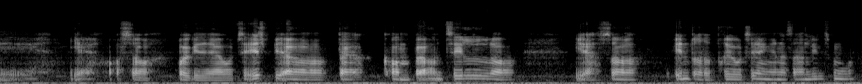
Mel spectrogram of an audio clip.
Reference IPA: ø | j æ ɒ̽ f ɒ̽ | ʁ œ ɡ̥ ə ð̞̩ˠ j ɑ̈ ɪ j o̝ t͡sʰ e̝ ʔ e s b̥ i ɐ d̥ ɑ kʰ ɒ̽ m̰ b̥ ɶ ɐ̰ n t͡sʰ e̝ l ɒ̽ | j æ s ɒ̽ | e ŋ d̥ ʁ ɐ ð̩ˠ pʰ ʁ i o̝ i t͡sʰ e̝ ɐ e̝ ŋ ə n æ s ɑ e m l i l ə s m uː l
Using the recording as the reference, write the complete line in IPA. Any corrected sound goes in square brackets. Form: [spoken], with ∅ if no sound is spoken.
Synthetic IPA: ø | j æ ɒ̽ [s] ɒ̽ | ʁ œ ɡ̥ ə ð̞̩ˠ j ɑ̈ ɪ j o̝ t͡sʰ e̝ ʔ e s b̥ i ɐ d̥ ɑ kʰ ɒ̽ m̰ b̥ ɶ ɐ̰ n t͡sʰ e̝ l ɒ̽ | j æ s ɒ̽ | e [n] d̥ ʁ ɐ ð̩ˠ pʰ ʁ i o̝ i t͡sʰ e̝ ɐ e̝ ŋ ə n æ s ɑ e [n] l i l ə s m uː l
